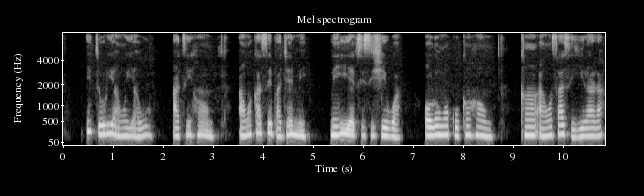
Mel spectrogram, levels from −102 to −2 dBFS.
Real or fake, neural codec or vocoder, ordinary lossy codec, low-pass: real; none; none; none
